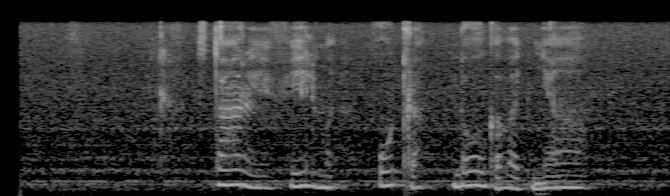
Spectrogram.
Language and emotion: Russian, sad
